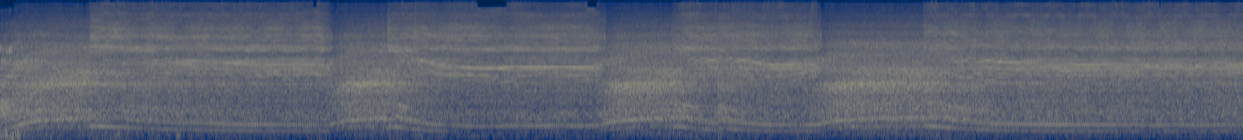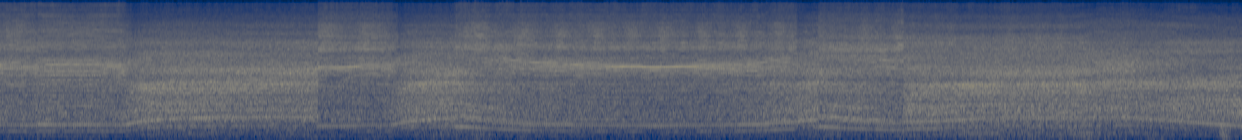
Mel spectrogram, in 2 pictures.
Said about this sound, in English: with the super special milling machine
